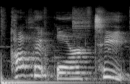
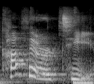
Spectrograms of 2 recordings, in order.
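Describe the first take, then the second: First: The word 'or' is said in full. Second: The word 'or' is reduced to 'r'. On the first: "Instead of saying" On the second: "Or becomes r"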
